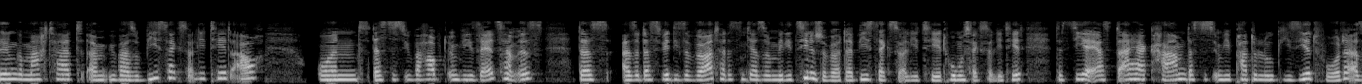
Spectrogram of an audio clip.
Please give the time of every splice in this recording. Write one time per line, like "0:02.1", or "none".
none

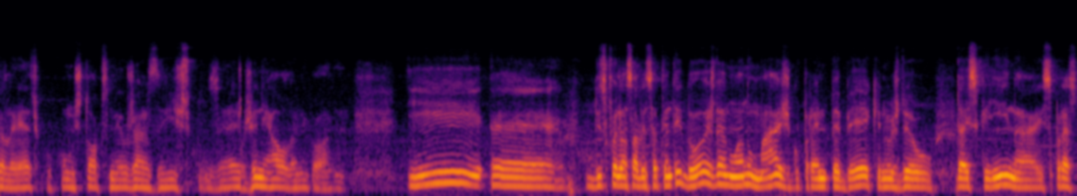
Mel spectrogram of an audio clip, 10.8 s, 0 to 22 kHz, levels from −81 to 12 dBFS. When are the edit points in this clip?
0:02.4
0:09.6

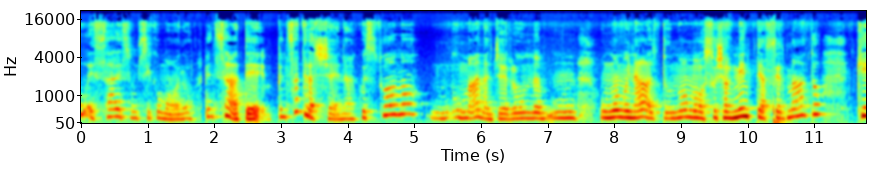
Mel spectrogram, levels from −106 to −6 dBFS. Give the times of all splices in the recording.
0:01.8

